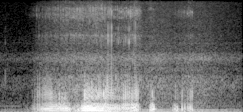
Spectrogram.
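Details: Sleeping puppy, very sleepy recently, snoring repeatedly: a deep, rumbling snore followed by a few short snorts.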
